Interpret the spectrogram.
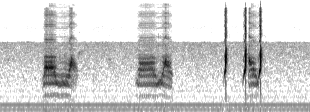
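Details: Common quail, slow female quail calls used as a lure: two drawn-out nasal, buzzy notes followed by a fast sharp three-click phrase, over a continuous electrical hum.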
